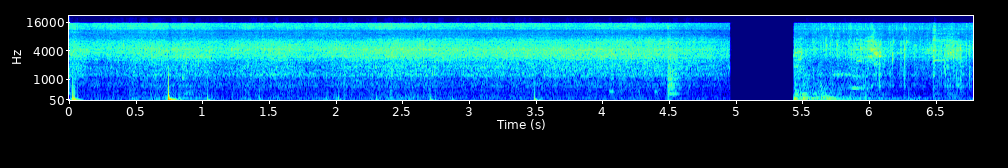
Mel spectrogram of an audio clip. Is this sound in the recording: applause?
no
